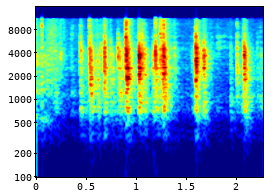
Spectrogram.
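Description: Venetian blind being closed by twisting its tilt wand: a quick, irregular run of clicks and rattles from the tilt mechanism and the turning slats.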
